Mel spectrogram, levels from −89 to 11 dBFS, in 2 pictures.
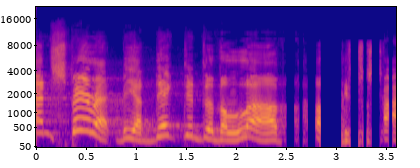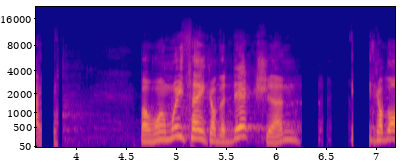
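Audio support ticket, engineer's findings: Digital broadcast dropout, 2.49 to 3.90 s, right after "addicted to the love". Speech mutes in several short holes, about 0.85 s lost, longest hole 0.21 s. Receiver muting on corrupt or missing frames. Hard 3 ms fades.

Second dropout, 6.25 to 6.98 s. Same mechanism: about 0.55 s muted in short bursts, longest 0.17 s. Content sent during the holes is gone, not delayed. Suspect weak RF reception or frame checksum failures at the receiver.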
